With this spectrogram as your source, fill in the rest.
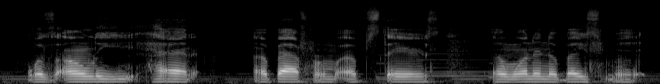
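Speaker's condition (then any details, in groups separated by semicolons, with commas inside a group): Cerebral palsy; physical and occupational therapy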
